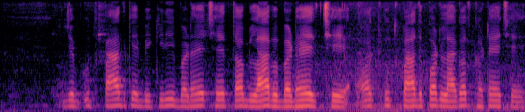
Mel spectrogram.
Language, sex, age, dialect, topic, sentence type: Maithili, male, 18-24, Eastern / Thethi, banking, statement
